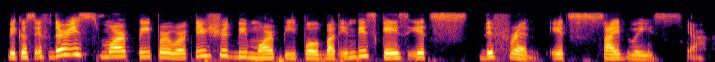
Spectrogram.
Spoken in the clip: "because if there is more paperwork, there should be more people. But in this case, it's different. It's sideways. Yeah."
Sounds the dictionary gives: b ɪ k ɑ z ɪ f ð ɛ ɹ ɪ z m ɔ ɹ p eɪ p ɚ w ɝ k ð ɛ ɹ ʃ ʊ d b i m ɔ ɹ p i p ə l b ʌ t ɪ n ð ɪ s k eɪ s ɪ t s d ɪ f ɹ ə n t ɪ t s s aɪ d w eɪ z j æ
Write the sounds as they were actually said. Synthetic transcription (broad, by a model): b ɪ k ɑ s ɪ f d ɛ ɹ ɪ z m ɔ ɹ p eɪ p ɚ w ɝ k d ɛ ɹ ʃ ʊ d b i m ɔ ɹ p i p ə l b ʌ t ɪ n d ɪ s k eɪ s ɪ t s d ɪ f ɹ ə n t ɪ t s s aɪ d w eɪ s j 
